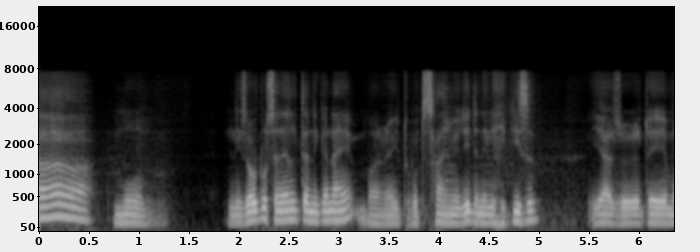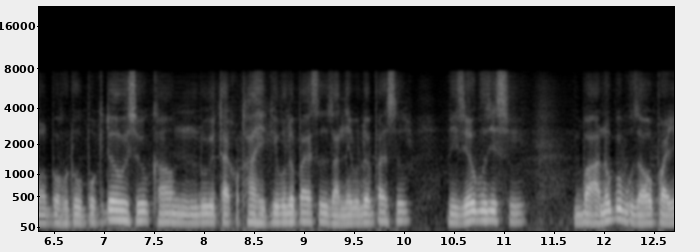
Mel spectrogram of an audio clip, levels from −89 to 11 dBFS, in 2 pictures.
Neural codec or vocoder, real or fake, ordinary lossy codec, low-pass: codec, 16 kHz, about 1 kbps, DyCAST, with the encoder's durations; fake; none; none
